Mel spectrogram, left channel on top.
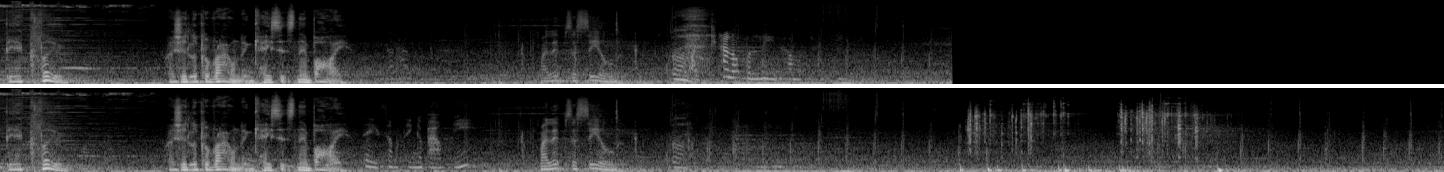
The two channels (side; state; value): left; drops out; at 9.6 s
